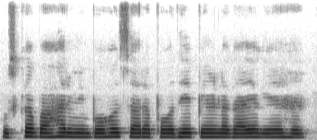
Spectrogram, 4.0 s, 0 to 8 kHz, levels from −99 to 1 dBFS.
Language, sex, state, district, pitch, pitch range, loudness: Hindi, female, Jharkhand, Palamu, 210 Hz, 205-215 Hz, -15 LUFS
